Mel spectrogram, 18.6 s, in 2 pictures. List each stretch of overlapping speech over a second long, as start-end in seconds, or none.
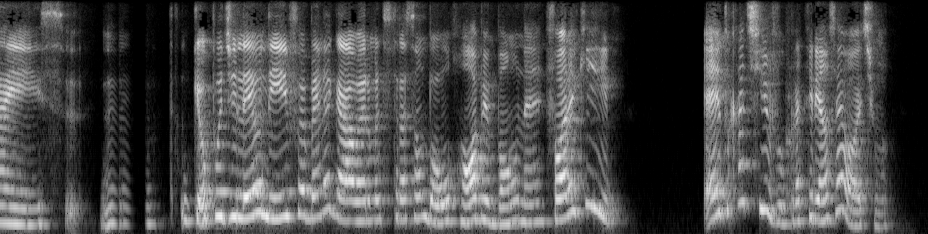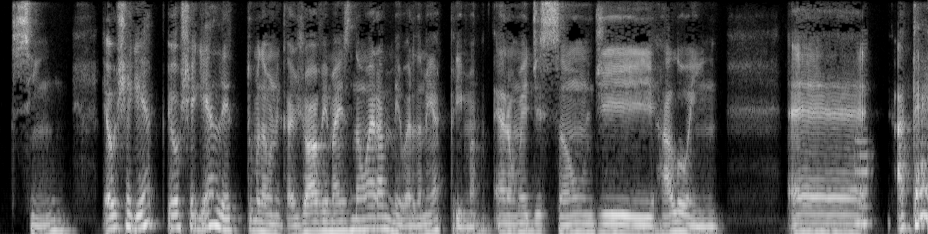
none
